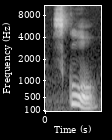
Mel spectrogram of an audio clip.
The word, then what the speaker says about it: school: 앞서 설명드렸던 것처럼 이 키읔 발음이 나는 알파벳이 S의 뒤에 오게 되면 거의 쌍기역에 가까운 센 소리가 납니다. 그래서 school이 아니라 실제 영어식 발음은 school, school 이렇게 쌍기역 소리가 나요.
